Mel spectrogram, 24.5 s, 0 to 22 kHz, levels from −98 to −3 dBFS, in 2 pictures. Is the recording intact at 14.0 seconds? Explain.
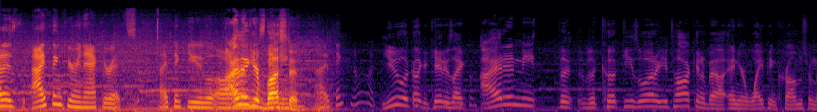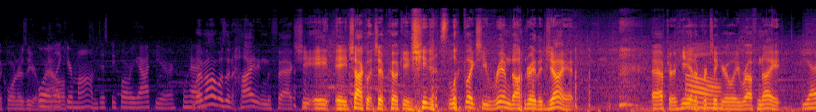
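Yes, the audio is intact at 14.0 seconds, with no fault at that moment.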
